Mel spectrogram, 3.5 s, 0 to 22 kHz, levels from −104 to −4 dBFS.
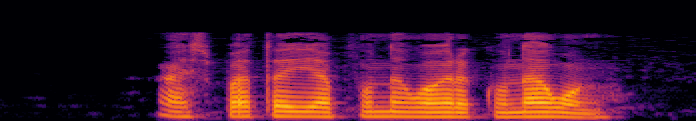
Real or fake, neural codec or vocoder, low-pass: real; none; 7.2 kHz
